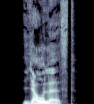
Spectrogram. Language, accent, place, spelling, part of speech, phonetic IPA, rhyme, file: German, Germany, Berlin, jaulest, verb, [ˈjaʊ̯ləst], -aʊ̯ləst, De-jaulest.ogg
- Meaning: second-person singular subjunctive I of jaulen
